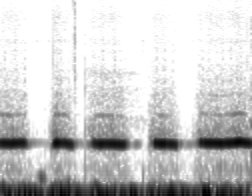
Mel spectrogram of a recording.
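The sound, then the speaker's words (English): Someone whistling a tune, a clear pure tone broken into a few held notes of fairly steady pitch, separated by short gaps with soft breathy noise between them. “Like I feel like I should be walking slow and whistling.”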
